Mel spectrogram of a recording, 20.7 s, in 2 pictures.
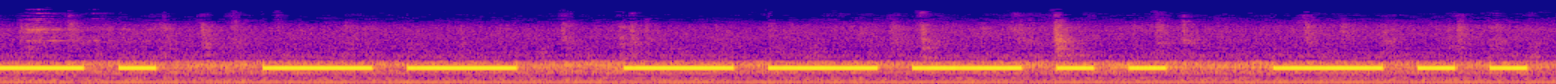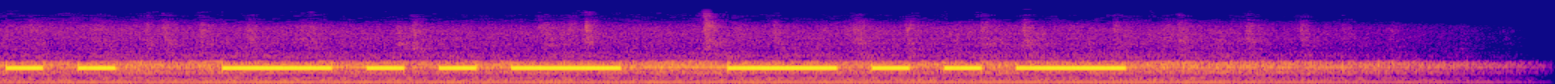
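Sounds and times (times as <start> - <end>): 
slow CW morse code beacon: 0.0 - 1.2, 1.8 - 3.6, 4.2 - 14.6, 15.2 - 18.0.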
